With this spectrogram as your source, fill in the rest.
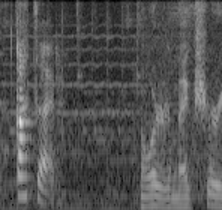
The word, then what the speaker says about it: Qatar: not Iraq it's Iraq or Iraq in Arabic Qatar it's Qatar in order to make sure you're able to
